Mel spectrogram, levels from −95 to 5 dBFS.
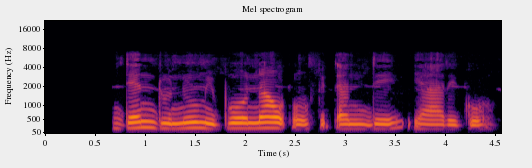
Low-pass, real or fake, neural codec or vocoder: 7.2 kHz; real; none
